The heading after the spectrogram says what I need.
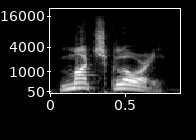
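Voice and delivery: loud firm agreement; firm confirmation. A narrator's reading. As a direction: confirm it forcefully. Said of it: "Roran confirmed".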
